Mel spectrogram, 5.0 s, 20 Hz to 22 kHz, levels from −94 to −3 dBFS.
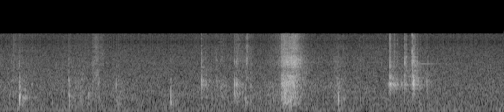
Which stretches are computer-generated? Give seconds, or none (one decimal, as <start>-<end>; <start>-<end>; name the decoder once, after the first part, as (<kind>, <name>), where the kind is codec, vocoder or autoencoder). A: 2.9-3.9 (vocoder, Vocos)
